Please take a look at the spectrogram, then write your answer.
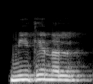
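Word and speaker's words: मेथनल: मीथेनल, नल, ऑल नहीं। अल और ऑल में बहुत अंतर है।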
